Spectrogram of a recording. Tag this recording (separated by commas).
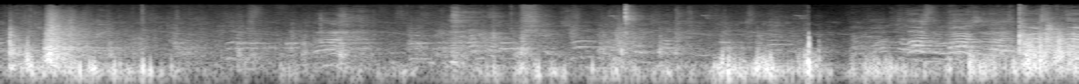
Speech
